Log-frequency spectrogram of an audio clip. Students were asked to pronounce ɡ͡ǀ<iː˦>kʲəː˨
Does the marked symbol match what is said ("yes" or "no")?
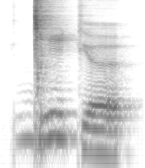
yes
